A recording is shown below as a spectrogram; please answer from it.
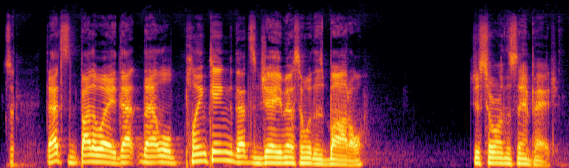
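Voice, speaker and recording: A man's voice: mid-range voice, fairly quick, darkish tone, no echo, clean studio sound. A man hosting a casual podcast, joking around and reading news articles aloud with a playful, wry manner. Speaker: podcast host editing his show. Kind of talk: casual podcast chat and editing commentary.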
